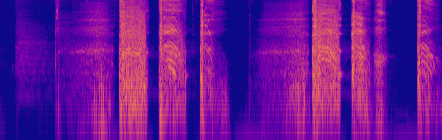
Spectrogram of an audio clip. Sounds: Cough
